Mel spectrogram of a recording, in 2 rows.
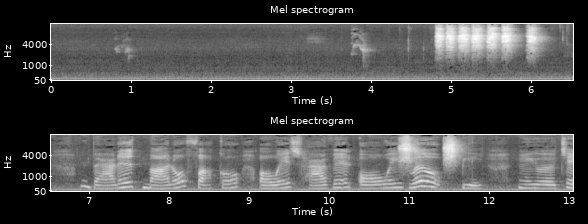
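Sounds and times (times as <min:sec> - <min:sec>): faint bird chirps: 0:00.8 - 0:01.2, 0:03.3 - 0:04.2, 0:04.8 - 0:06.3
pet bird squawking: 0:00.8 - 0:01.2, 0:03.8 - 0:04.1, 0:04.8 - 0:06.3, 0:10.9 - 0:11.8.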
